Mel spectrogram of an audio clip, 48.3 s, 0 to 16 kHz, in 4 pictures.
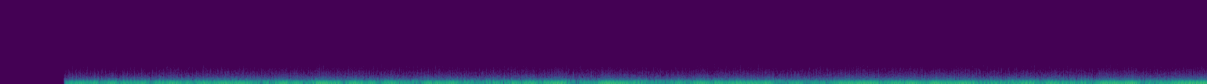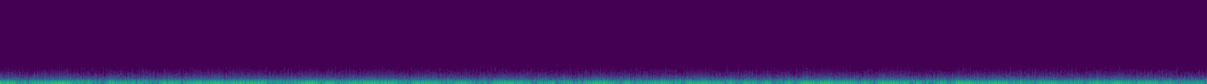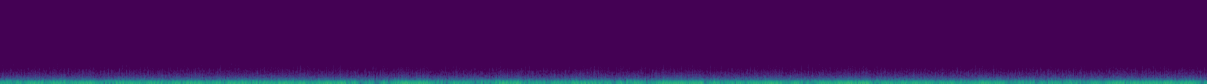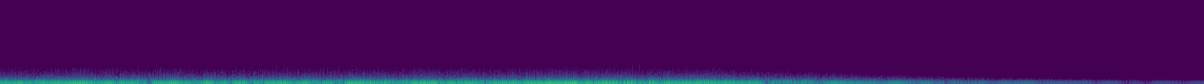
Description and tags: spaceship rumble bg3
made with vst instrument albino
rumble, fx, hover, soundscape, machine, dark, sci-fi, deep, electronic, energy, noise, emergency, background, pad, ambience, starship, engine, drone, impulsion, drive, futuristic, future, ambient, bridge, sound-design, atmosphere, Room, spaceship, effect, space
